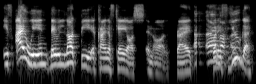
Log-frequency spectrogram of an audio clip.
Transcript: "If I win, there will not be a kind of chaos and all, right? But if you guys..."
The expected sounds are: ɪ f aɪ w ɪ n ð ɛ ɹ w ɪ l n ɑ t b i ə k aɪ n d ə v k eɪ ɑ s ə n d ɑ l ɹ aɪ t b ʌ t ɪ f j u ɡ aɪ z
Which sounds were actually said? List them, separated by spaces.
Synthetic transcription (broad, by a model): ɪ f aɪ w ɪ n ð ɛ w ɪ l n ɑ t b i ə k aɪ n d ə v k eɪ ɑ s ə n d ɑ l ɹ aɪ t b ʌ t ɪ f j u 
